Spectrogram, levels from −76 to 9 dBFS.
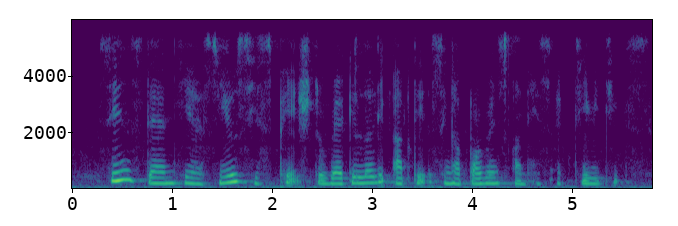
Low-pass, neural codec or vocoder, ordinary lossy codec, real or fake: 5.4 kHz; codec, 16 kHz, 8 kbps, FreqCodec, smaller model; Opus, 64 kbps; fake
